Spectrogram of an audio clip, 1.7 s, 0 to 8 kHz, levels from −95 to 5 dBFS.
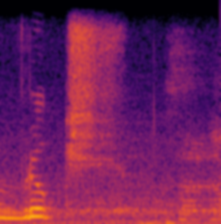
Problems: constant background noise, continuous background conversations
